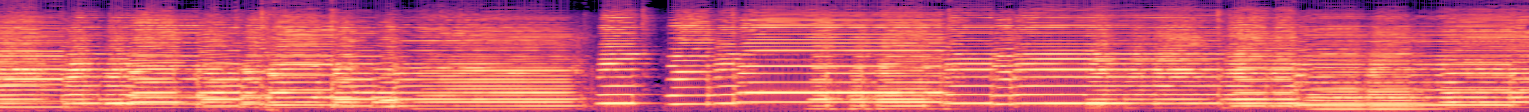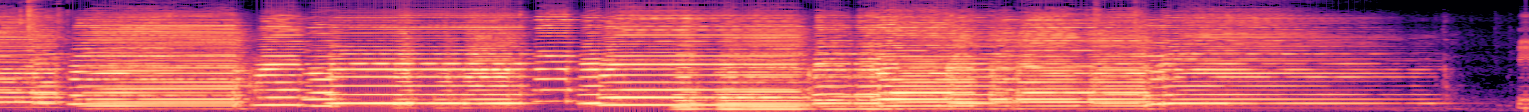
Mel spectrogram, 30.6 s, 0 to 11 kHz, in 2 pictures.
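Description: A Universal 80-bass piano accordion plays a slow hymn verse: held right-hand chords carry the melody, with left-hand bass notes sounding in blocks beneath. There is a brief break about six seconds in, and the playing dies away near the end. It is played by a beginner, who says he made mistakes in every verse.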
